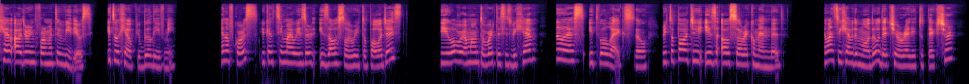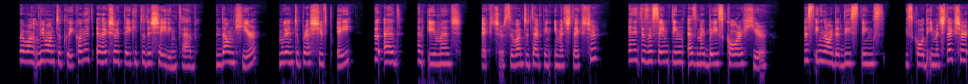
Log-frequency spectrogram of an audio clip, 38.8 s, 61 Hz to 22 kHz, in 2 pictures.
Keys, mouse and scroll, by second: 4.2-5.4 scroll up 2, 5.4-6.9 alt+middle drag, 7.5-8.0 scroll down 2, 8.3 alt+middle click, 11.0-12.2 scroll up 2, 12.4 alt+middle click, 16.6 Tab, 17.8-18.4 alt+middle drag, 18.8 scroll down 1, 20.0 click, 22.6 click, 25.8 shift+a, 35.3 click, 36.2 g.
